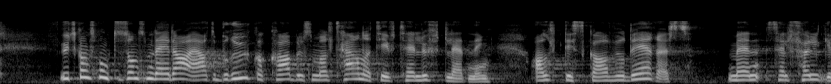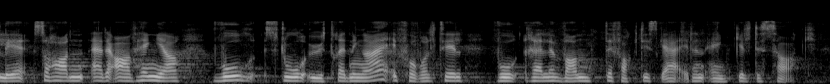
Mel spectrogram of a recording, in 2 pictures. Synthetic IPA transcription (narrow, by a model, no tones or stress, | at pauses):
ʉːt̪ɡɑŋspʊŋk̚t̪əsɔnsɔmd̪ɛɪd̪ɑːɡæɾɑt̪bɾʉːkəɾkʰɑːbəlsɔmɑlt̪ʰæʁnɑt̪ʰiːʋt̪ʰɪlːʉft̪leːd̪nɪŋʔɑlt̪ːiskɑʋʉʁd̪eːɾə̰s | mɛnsɛlfœlɡəlɪsɔɦɑæd̪ɛ̰ʔɑːʋhɛŋːɪɑʋʊɾst̪uːɾʉːt̪ʁeːd̪nɪŋɑæɾʔɪfɔɾhɔlt̪ʰɪlʋʊɾɾɛləʋɑnt̪̚d̪ɛfɑkt̪ɪskæ̰ɾɪ̰d̪ɛnʔɛŋkəlt̪əsɑ̰ːk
